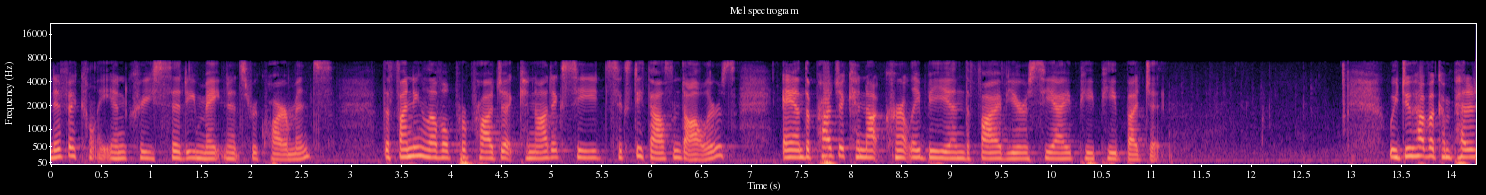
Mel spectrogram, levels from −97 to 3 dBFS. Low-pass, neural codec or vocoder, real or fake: 7.2 kHz; none; real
